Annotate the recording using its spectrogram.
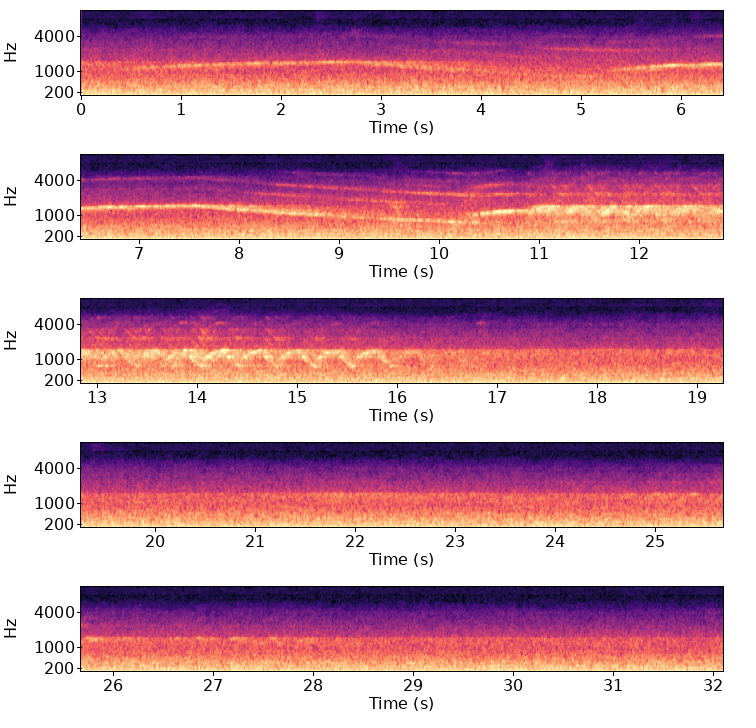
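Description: Emergency-vehicle siren going by: two slow rising-and-falling wails over the first ten seconds, then a fast warbling yelp that dies away about halfway through, over a steady low hum.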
